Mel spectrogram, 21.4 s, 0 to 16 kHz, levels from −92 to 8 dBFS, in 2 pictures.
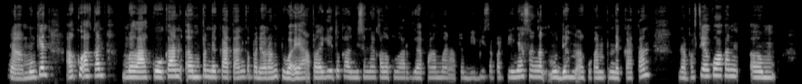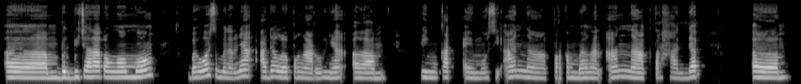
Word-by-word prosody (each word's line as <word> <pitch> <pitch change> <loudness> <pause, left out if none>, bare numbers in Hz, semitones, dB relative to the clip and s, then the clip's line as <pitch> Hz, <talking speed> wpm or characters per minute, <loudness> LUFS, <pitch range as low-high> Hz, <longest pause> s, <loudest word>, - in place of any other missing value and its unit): nah 180 -3 0
mungkin 225 +10 +2 0.2
aku 230 +5 +2
akan 275 +2 +2 0.2
melakukan, 230 +2 +6
mmm, 235 -1 +2
pendekatan 230 -2 -1
kepada 220 -3 -5
orang 210 +4 -2
tua 205 -3 +1
ya, 200 +2 0
apalagi 220 +2 -2
itu 245 - -7
kalau 230 -2 -5
misalnya 220 0 -8
kalau 220 0 -5
keluarga 210 -1 -9
paman 210 0 -9
atau 210 -2 -16
bibi, 200 +3 -17
sepertinya 225 +1 -4
sangat 235 -2 -3
mudah 220 0 +1
melakukan 215 -1 -5
pendekatan. 215 +7 -4 0.3
Nah, 210 -1 -5
pasti 220 +5 -1
aku 260 +2 -2
akan, 270 -2 0
mmm 220 -2 -1 0.5
mmm, 210 -1 +6 0.2
berbicara 225 +2 +4
atau 230 - +4
ngomong 225 +5 +4 0.4
bahwa 220 +6 +2
sebenarnya 230 0 -1
ada 235 +2 -1
loh 215 -1 +1
pengaruhnya, 205 0 -3
mmm, 195 -1 0 0.5
tingkat 220 0 -2 0.2
emosi 200 0 -7
anak, 225 -4 -3
perkembangan 205 -1 -4
anak 220 -4 -1
terhadap, 205 - -3 0.7
mmm, 215 0 +4
220 Hz, 130 wpm, -24 LUFS, 210-230 Hz, 0.7 s, melakukan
